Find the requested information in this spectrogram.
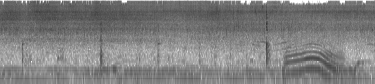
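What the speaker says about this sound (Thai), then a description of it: "ข้าวผัดคอหมูย่าง" Fried rice with grilled pork neck stir-fried in a pan, steady loud sizzling with scattered clanks of a utensil against the pan and a rising, falling squeal near the end.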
